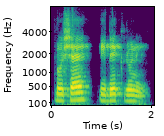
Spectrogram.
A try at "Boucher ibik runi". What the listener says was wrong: Now you just got to say it faster.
